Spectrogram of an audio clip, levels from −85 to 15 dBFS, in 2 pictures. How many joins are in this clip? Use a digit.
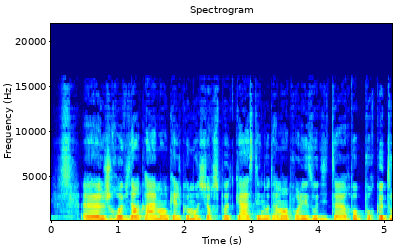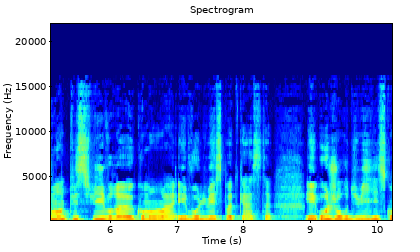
2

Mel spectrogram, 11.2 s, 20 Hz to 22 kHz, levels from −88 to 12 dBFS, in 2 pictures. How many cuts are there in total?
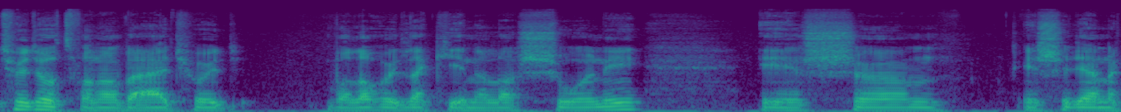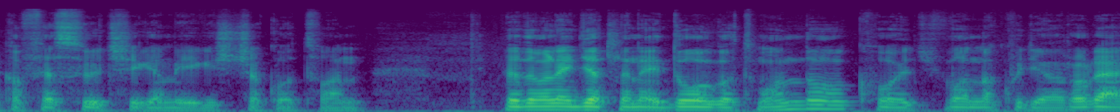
1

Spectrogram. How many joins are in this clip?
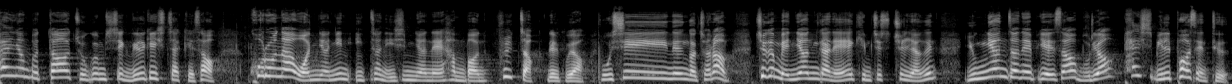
1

